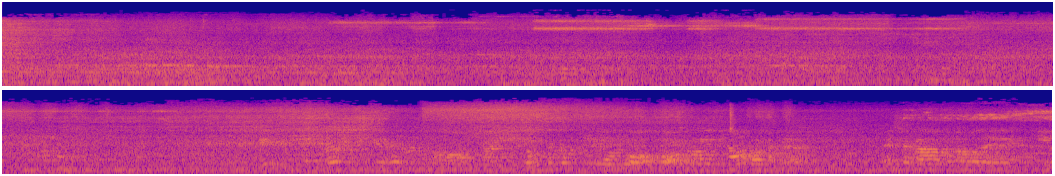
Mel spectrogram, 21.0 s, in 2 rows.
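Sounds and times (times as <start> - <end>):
high-pitched brake squealing: 5.3 - 9.7, 20.0 - 21.0.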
